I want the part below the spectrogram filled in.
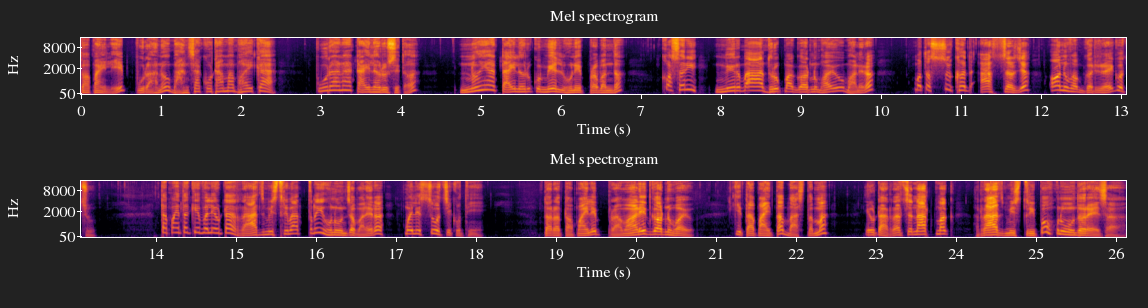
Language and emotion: Nepali, surprised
